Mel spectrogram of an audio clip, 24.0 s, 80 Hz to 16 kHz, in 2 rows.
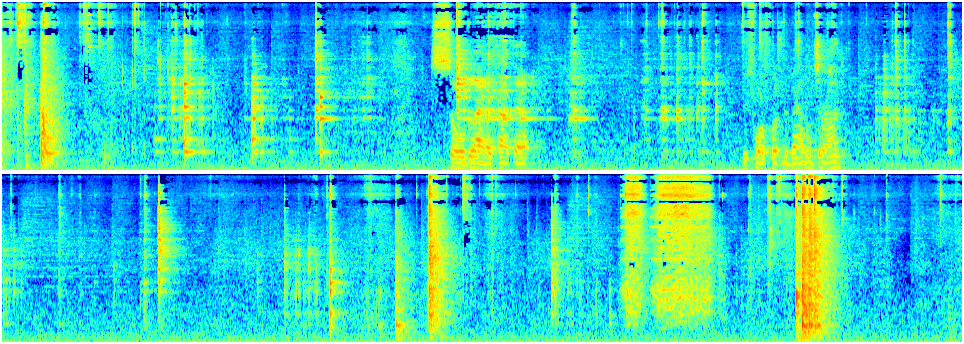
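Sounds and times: hissing scrape: 19.7 - 21.0.

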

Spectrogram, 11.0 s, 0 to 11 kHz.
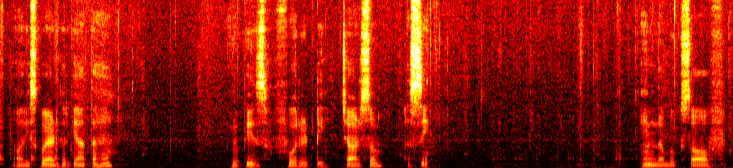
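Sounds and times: pen scratching on paper: 7.3 - 9.5.

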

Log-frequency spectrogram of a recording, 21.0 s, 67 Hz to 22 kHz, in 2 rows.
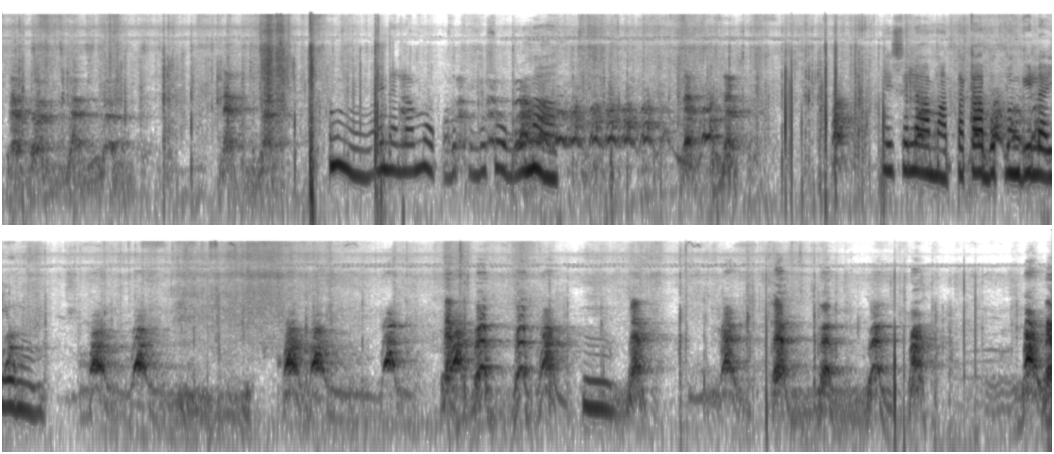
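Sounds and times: dog barking in short barks: 0.0 - 1.4, 2.2 - 2.9, 4.0 - 7.5, 8.3 - 8.5, 11.4 - 12.1, 13.3 - 16.2, 16.8 - 17.1, 17.7 - 19.8, 20.7 - 21.0.

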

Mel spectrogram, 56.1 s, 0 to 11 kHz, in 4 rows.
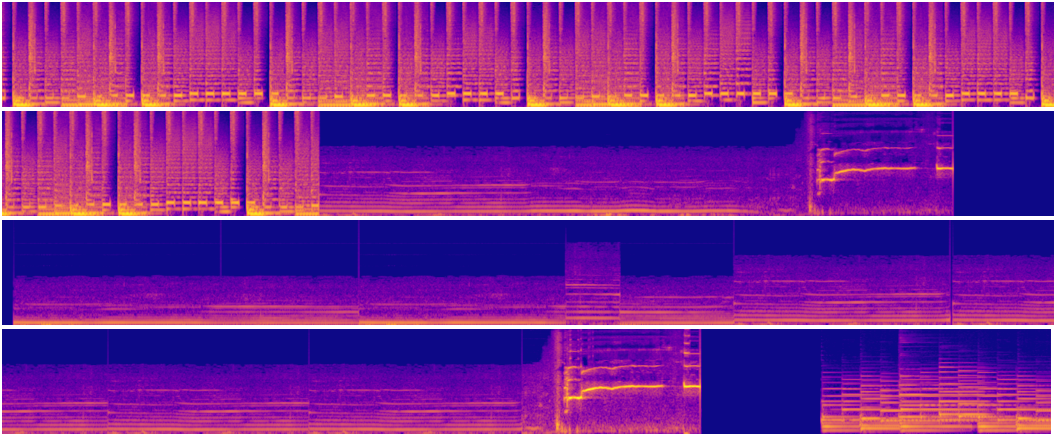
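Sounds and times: dog yelping in pain: 24.6 - 26.7, 49.4 - 51.4
low steady drone: 28.2 - 49.0.

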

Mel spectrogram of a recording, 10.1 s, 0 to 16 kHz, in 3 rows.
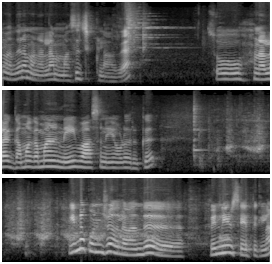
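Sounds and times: woman speaking: 0.0 - 1.8, 2.6 - 5.3, 7.5 - 10.0
ladle clinking against pot: 5.7 - 6.6.

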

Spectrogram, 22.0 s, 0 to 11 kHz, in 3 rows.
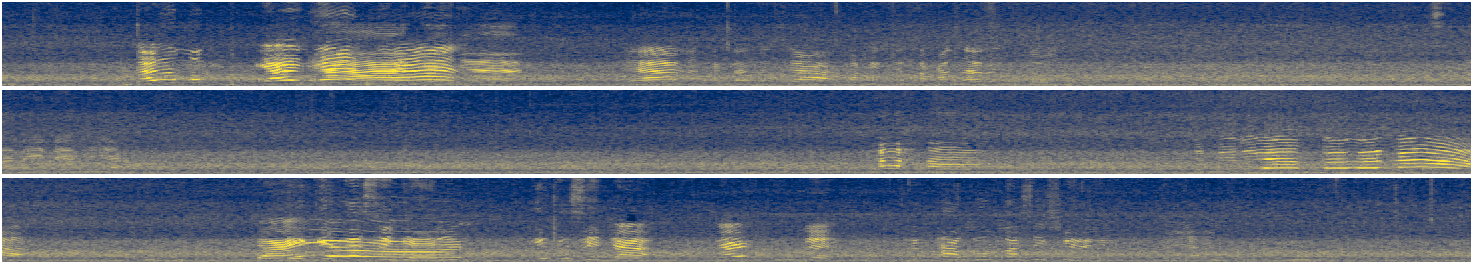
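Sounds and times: city traffic hum: 0.0 - 22.0.

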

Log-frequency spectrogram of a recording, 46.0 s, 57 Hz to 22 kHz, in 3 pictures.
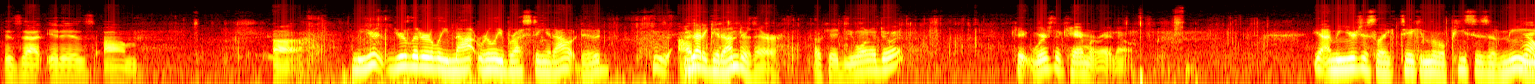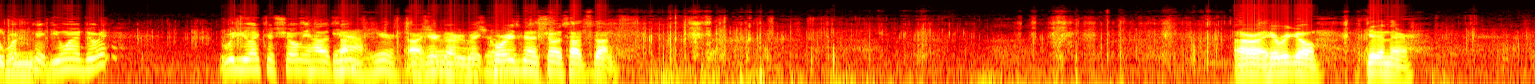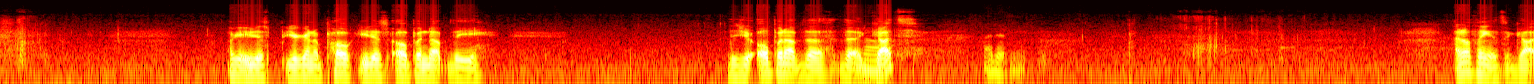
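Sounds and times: faint soft clicks and rustles: 5.4 - 19.8, 20.5 - 33.0, 41.0 - 45.2
footsteps on forest floor: 6.0 - 10.1, 20.6 - 31.2, 42.3 - 43.6.

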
